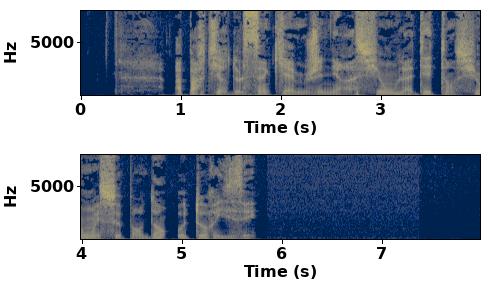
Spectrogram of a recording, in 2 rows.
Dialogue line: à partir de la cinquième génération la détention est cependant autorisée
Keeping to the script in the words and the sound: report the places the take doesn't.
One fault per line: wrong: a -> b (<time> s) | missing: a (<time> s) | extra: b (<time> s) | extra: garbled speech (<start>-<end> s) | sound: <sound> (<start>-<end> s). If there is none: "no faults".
missing: la (1.6 s)
missing: est (4.2 s)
